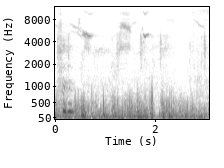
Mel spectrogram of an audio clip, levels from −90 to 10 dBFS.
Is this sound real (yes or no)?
yes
